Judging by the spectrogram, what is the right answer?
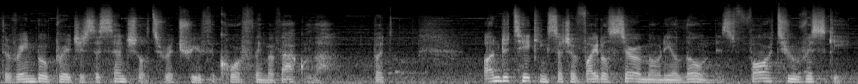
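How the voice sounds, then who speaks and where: A man voicing a serious, reserved young researcher and traveller in a video game, measured and understated. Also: mid-range voice, a little hiss or hum, close to an everyday voice. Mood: concerned. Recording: reverberant sound with music behind.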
